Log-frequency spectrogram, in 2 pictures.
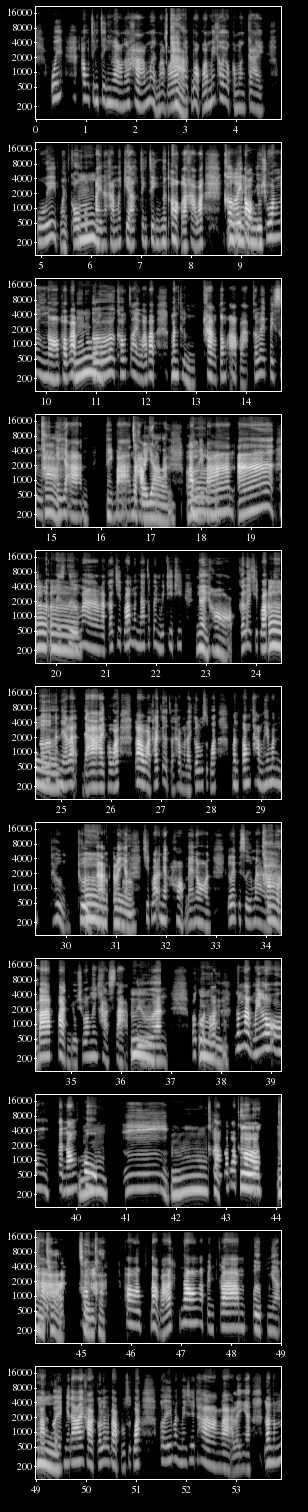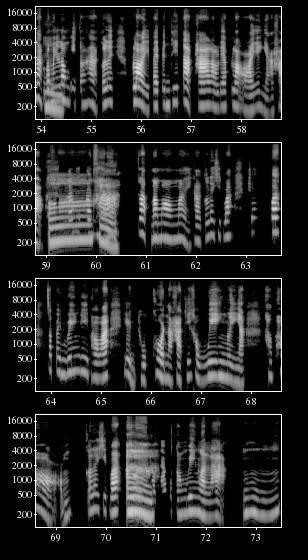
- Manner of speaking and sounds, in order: other noise; tapping; other background noise
- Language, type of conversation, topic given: Thai, advice, ฉันสับสนเรื่องเป้าหมายการออกกำลังกาย ควรโฟกัสลดน้ำหนักหรือเพิ่มกล้ามเนื้อก่อนดี?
